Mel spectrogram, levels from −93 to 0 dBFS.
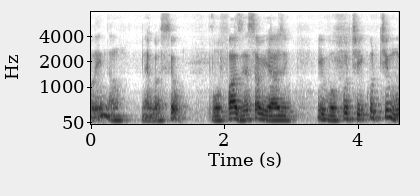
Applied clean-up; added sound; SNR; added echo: none; none; none; reverberation time 0.3 s.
